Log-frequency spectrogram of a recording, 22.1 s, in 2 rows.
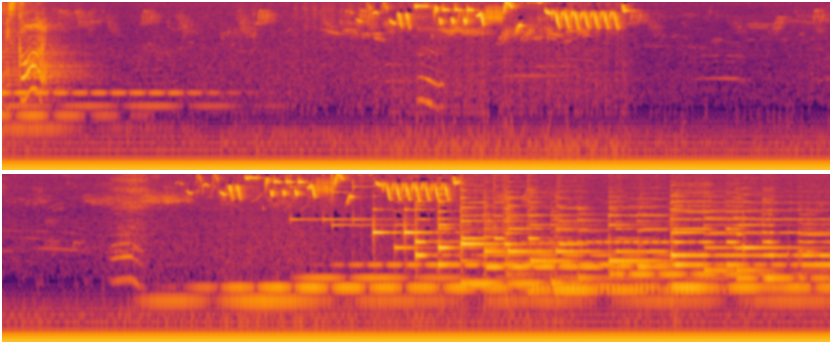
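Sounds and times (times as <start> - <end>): small birds chirping and trilling: 1.9 - 8.6, 12.1 - 17.8
held musical tone: 15.3 - 22.0.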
